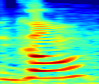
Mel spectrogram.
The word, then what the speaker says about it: Gand: Bon, nous quittons Gand, ou Gand, ou Ghent, c'est suivant les prononciations, on a un peu tout entendu ici.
